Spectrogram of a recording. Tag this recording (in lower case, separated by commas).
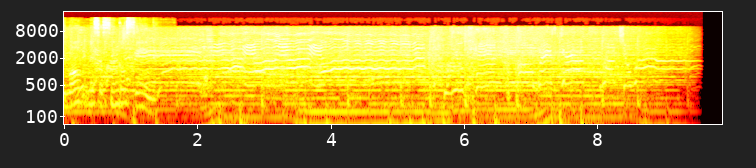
speech, music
